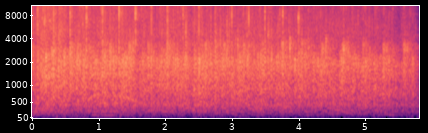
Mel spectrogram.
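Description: An audience claps steadily throughout, a dense, loud patter of many hands with crisp individual claps popping through, holding even for about six seconds before easing slightly at the end.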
